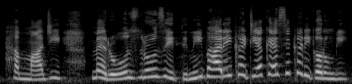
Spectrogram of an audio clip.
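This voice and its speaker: A woman voicing a blunt, sharp-tongued young daughter-in-law in a comic cartoon story, brazen and mocking. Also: sits high, sing-song, normal speed, noisy background.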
